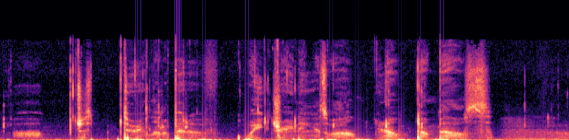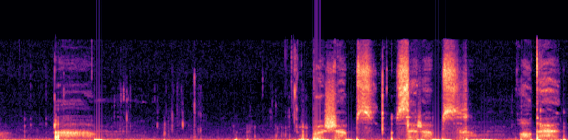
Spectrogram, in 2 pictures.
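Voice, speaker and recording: A soft-spoken man whispers at a very slow pace, leaving long, frequent pauses. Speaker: content creator. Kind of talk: casual ASMR-style vlog chat. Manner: soft close-mic ASMR whisper. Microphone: studio mic.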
